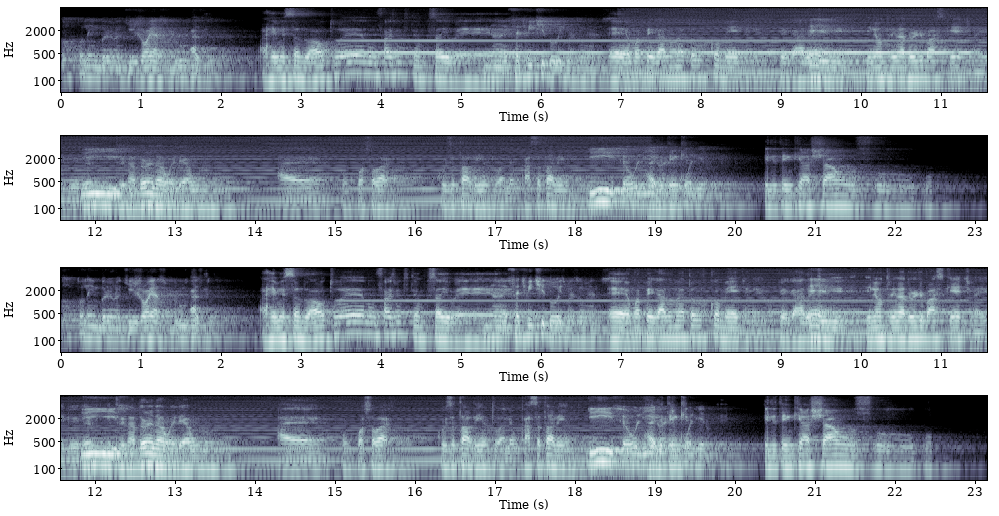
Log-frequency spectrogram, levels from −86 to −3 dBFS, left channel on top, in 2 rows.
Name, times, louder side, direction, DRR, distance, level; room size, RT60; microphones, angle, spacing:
voice 1, 0.0-1.7 5.3-6.9 9.3-9.6 11.8-12.5 18.1-19.7, right 2 dB, 85° right, 9 dB, 1.6 m, -21 dB
voice 2, 2.5-5.7 6.8-9.8 10.1-12.0 12.3-13.7 14.3-15.7 16.3-18.0 18.9-19.5 20.4-22.5, right 3 dB, 65° right, 15 dB, 0.8 m, -20 dB
sound 1, 3.4-11.4, left 8 dB, 15° right, 1.7 m, -24 dB
sound 2, 7.0-19.0, right 1 dB, 10° left, 1.9 m, -34 dB
18.0 x 17.5 x 9.0 m, 2.2 s
head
